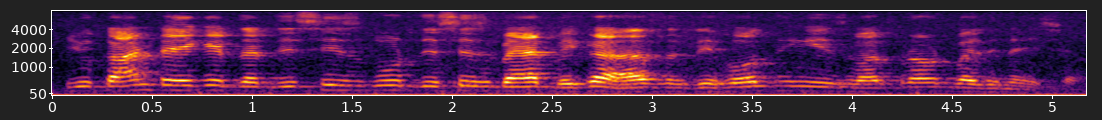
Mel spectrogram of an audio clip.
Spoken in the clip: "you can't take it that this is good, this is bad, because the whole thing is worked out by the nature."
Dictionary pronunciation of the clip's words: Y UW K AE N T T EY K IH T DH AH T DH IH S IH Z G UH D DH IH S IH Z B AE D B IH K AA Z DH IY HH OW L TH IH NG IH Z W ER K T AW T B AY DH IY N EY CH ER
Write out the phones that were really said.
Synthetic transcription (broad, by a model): Y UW K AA N T T EY K IH T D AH T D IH S IH Z G UH D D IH S IH Z B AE D B IH K AA Z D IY HH OW L T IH NG IH Z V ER K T AW T B AY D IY N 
